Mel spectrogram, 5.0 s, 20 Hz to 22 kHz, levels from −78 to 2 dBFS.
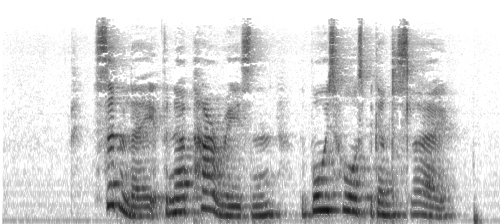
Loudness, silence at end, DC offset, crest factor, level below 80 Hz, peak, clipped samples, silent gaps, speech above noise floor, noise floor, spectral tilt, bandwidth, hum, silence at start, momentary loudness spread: -14 LUFS; 0.25 s; under 0.1%; 16 dB; -48 dBFS; 0 dBFS; under 0.1%; none; 37 dB; -51 dBFS; -4 dB/octave; 16 kHz; none; 0.7 s; 14 LU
